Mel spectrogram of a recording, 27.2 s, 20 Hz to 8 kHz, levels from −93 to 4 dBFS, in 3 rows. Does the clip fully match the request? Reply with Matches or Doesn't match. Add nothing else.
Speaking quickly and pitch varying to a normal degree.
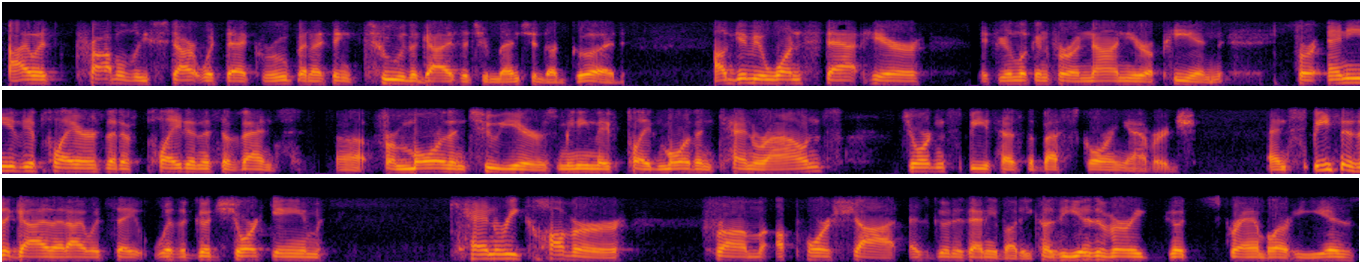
Matches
